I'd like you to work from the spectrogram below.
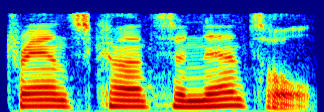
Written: transcontinental

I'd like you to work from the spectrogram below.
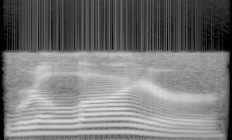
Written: relier

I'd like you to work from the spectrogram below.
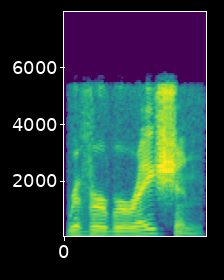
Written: reverberation

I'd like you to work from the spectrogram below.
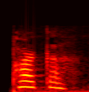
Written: parkha

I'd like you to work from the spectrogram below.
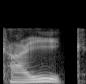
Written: caique

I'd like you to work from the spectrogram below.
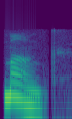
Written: monk

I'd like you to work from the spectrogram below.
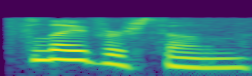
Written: flavorsome

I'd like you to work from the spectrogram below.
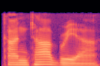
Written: Cantabria

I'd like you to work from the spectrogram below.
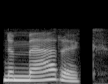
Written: pneumatic

